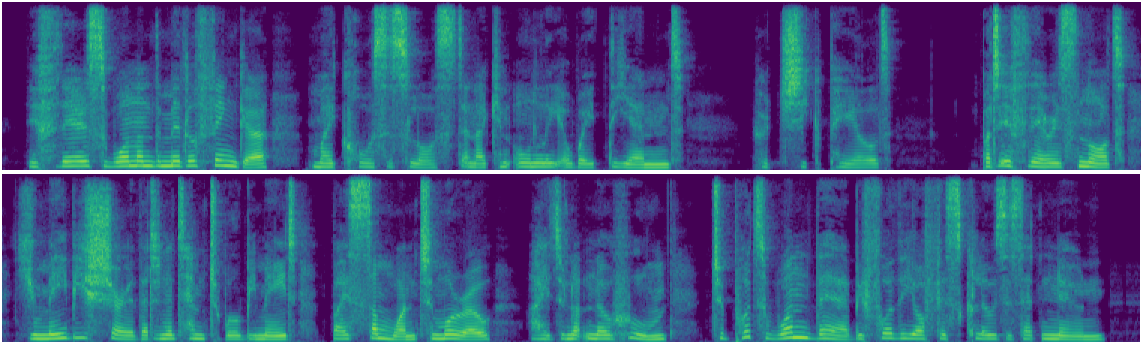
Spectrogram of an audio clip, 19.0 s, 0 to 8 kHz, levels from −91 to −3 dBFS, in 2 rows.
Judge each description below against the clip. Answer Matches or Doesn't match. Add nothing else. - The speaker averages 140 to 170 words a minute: Doesn't match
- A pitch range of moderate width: Matches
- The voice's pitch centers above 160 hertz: Matches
